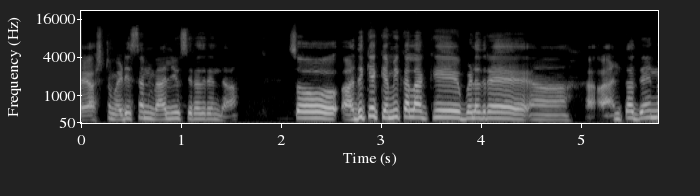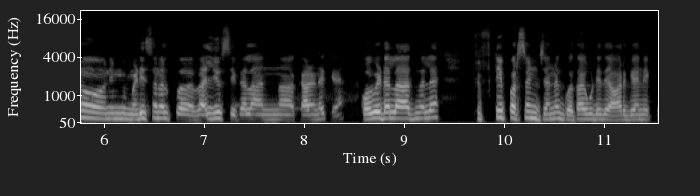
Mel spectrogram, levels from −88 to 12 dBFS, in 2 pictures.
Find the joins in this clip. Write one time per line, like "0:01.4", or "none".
0:08.5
